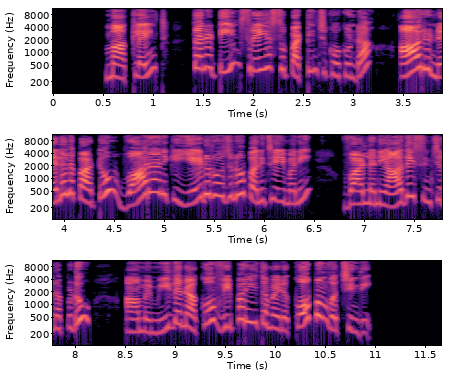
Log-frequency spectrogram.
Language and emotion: Telugu, angry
